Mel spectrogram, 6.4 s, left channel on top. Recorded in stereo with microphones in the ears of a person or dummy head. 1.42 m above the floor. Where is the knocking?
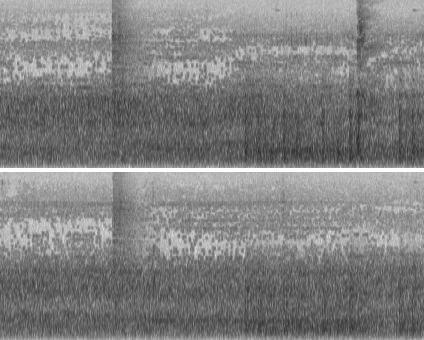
90° left, 5 m.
